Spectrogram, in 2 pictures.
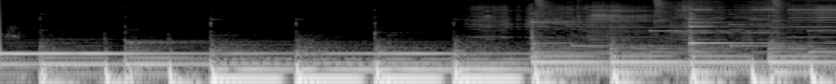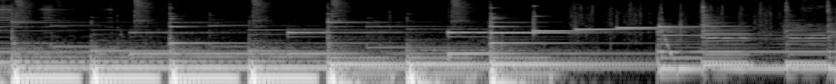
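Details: Mallet-percussion music, glockenspiel and marimba tones struck in a steady repeating pattern about twice a second, climbing higher toward the end, with no animal sound heard.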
